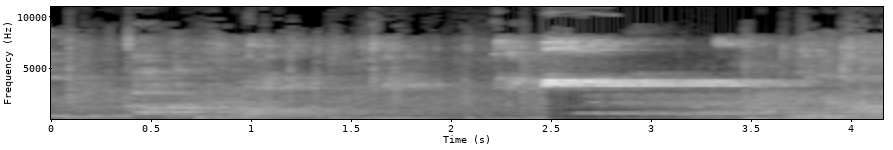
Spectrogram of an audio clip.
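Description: Sneakers squeak and thud on a hard court in a large echoing hall.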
